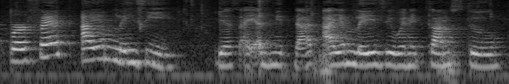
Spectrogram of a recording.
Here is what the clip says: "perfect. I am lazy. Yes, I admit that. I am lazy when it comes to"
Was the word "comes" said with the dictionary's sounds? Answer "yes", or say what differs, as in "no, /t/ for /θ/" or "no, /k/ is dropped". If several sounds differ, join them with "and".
no, /s/ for /z/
